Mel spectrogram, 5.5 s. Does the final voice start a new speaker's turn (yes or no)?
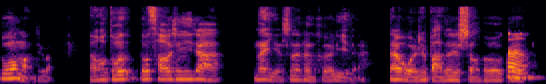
yes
